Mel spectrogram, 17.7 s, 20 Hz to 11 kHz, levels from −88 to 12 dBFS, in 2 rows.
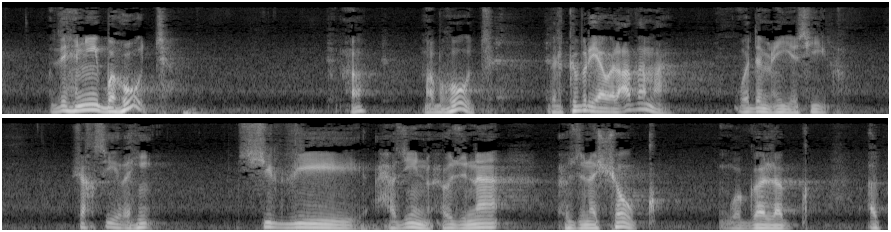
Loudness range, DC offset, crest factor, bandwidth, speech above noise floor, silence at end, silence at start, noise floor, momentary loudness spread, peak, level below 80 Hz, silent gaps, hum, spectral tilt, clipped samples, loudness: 7 LU; under 0.1%; 18 dB; 9.6 kHz; 31 dB; 0.1 s; 0.45 s; -47 dBFS; 22 LU; 0 dBFS; -38 dBFS; none; none; -6 dB/octave; under 0.1%; -17 LUFS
